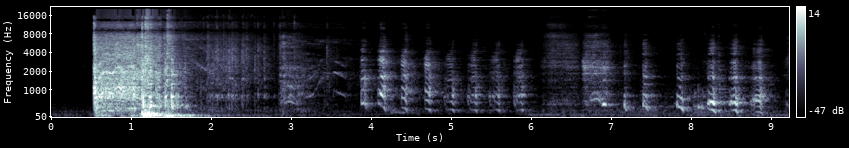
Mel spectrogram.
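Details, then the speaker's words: Factory Five Mk4 Cobra replica before first start, spark test with ECU fuse pulled, base timing 10 degrees BTDC: a short rough cough as residual fuel briefly fires, then even cranking about three to four turns a second without catching; ignition confirmed working. "there was just enough fuel in there and it tried to cough i'm not going to call that a first start but uh that is pretty awesome"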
